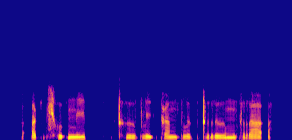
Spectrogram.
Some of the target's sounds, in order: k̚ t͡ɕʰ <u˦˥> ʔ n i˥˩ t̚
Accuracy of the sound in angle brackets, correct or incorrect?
correct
